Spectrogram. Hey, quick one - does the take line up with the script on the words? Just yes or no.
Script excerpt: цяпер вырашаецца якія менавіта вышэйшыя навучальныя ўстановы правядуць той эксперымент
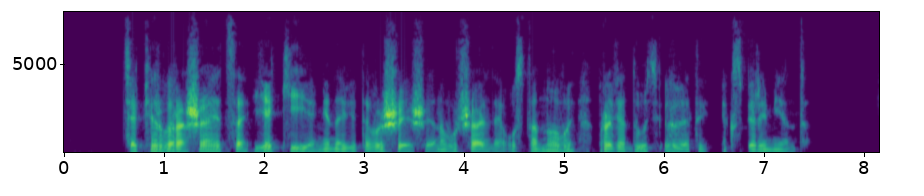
no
